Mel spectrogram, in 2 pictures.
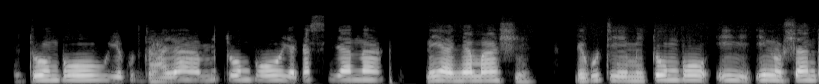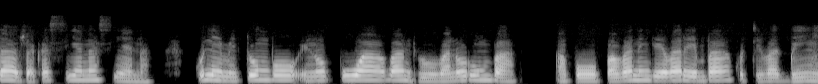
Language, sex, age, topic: Ndau, female, 36-49, health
